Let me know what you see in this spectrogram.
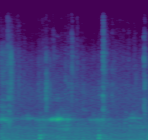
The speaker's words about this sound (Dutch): Ik was buiten op ons balkon gaan zitten. En het is ineens keihard beginnen regenen.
